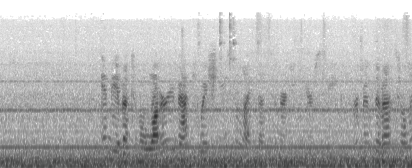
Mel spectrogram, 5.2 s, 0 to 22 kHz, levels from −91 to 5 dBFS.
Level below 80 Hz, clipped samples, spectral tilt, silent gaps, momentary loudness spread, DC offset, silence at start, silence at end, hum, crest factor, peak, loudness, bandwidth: -30 dBFS; under 0.1%; -7 dB/octave; none; 7 LU; under 0.1%; 0 s; 0 s; none; 20 dB; -4 dBFS; -24 LUFS; 15.5 kHz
